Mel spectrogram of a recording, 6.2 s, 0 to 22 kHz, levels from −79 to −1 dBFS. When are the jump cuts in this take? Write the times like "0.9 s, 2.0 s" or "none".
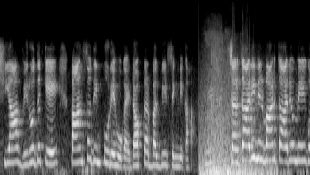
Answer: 4.0 s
